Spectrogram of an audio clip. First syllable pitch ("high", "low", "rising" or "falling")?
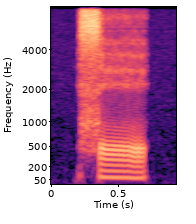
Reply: low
